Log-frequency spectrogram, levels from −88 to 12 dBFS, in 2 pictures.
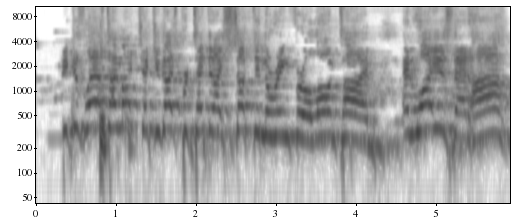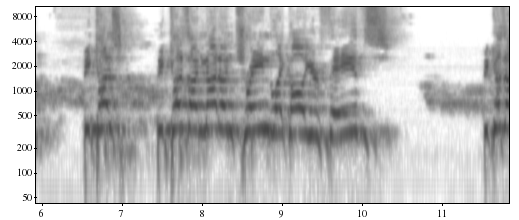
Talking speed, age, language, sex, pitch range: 160 wpm, 30-49, English, male, 310-370 Hz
